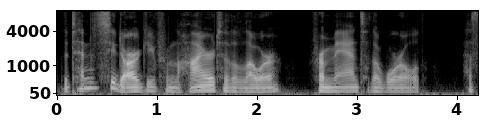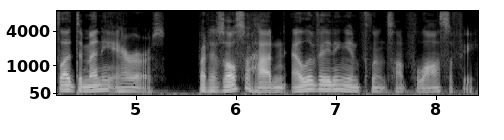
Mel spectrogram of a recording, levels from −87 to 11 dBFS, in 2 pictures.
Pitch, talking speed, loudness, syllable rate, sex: 100 Hz, 205 wpm, -22 LUFS, 6.2 syllables/s, male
